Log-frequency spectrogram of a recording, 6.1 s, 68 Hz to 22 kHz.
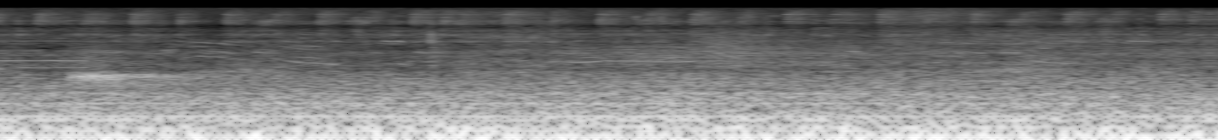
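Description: Mercedes-Benz E220d coupe's four-cylinder diesel engine idling, a low steady rumble heard inside the cabin.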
